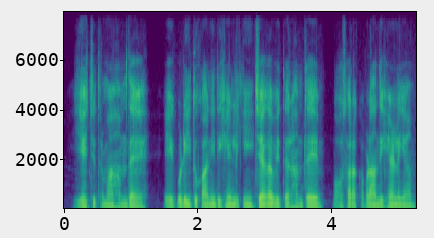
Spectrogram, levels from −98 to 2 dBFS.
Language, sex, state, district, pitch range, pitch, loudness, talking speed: Hindi, male, Uttarakhand, Uttarkashi, 95-100 Hz, 95 Hz, -24 LUFS, 225 wpm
